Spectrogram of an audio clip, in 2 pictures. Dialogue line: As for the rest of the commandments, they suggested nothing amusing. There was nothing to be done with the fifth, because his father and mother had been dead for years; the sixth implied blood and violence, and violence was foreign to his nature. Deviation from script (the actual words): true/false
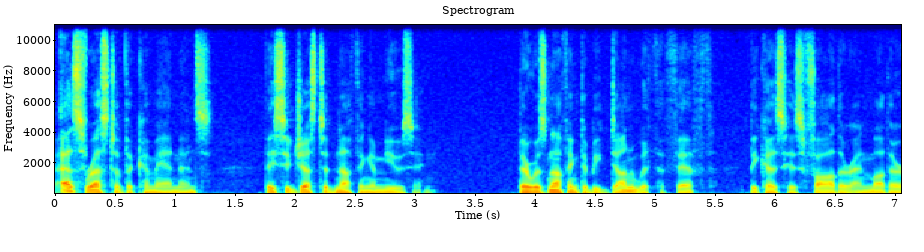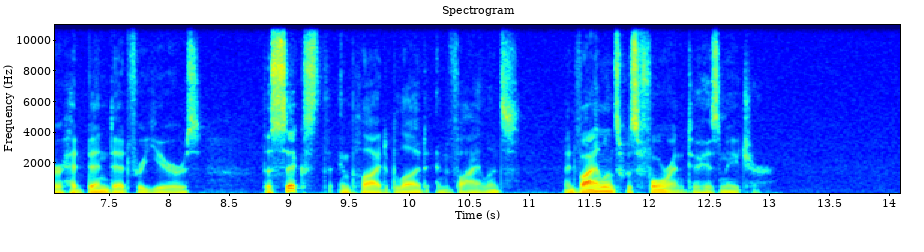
true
